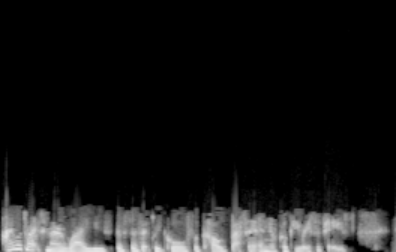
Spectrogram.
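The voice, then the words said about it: Delightful accent. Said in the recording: “Delightful accent.”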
